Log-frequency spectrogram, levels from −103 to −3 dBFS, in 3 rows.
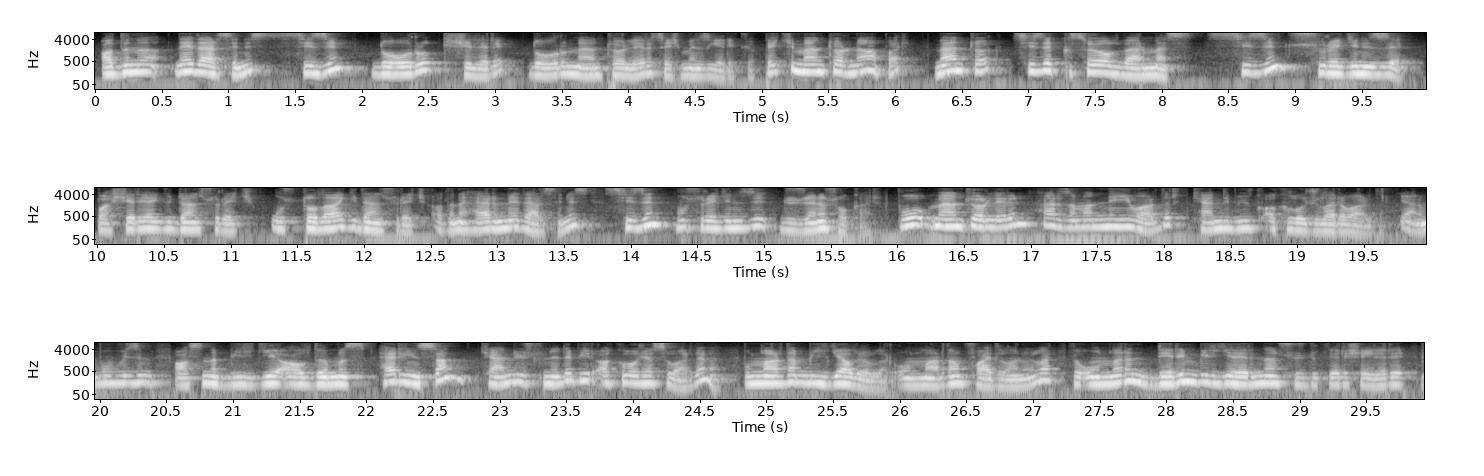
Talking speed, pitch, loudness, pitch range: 150 wpm, 150 Hz, -23 LUFS, 135-175 Hz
